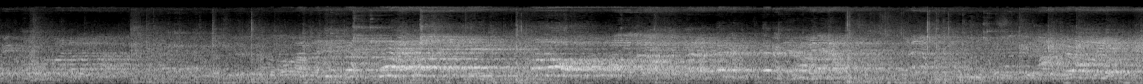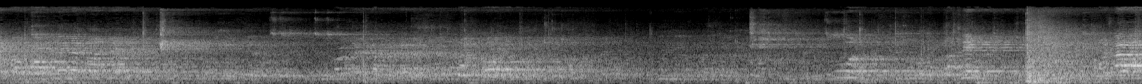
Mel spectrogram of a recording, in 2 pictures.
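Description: Futsal ball being kicked and bouncing on a hard indoor court, sharp thuds echoing around a large hall, over voices. The loudest thud comes just before the end.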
